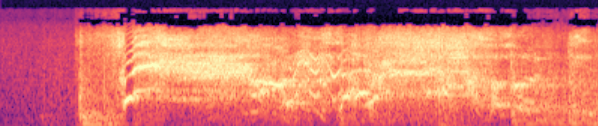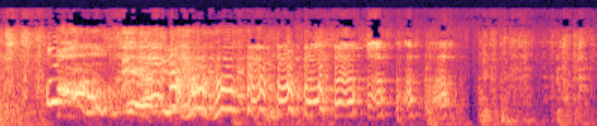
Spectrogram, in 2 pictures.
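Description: A daughter's loud, unearthly scream in a classic Hollywood film, as a lantern is blown out and she understands they will die, bursts in, sustained and piercing for several seconds, then breaks into ragged, sobbing cries and wails that gradually fade.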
